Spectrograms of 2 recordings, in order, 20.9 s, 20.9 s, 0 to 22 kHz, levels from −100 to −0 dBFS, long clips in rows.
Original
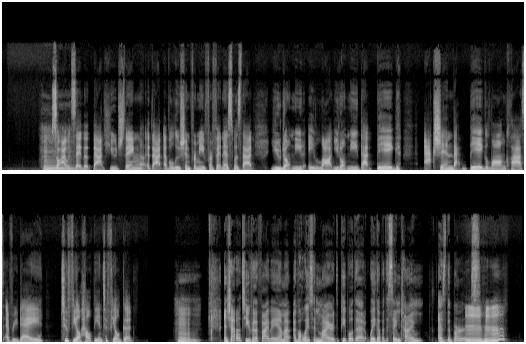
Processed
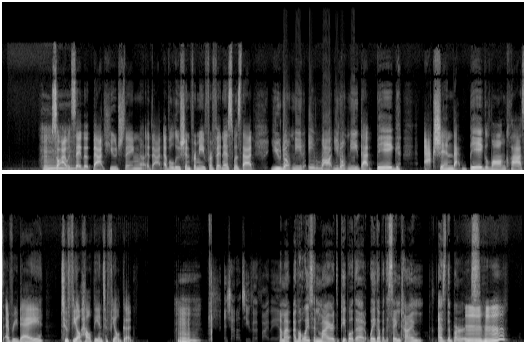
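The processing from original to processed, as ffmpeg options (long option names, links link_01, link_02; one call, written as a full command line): ffmpeg -i in.wav -filter_complex "[0:a]asettb=1/sr,asplit=3[link_01][link_02][link_03];[link_01]atrim=end=2.304[link_04];[link_02]atrim=start=2.3:end=3.17,asetpts=PTS-STARTPTS,afade=type=in:duration=0.004:curve=qsin,afade=type=out:start_time=0.866:duration=0.004:curve=qsin,acompressor=threshold=-33dB:ratio=6:attack=3.2:release=140:knee=1:detection=peak[link_05];[link_03]atrim=start=3.166[link_06];[link_04][link_05]acrossfade=duration=0.004:curve1=hsin:curve2=qsin[link_07];[link_07][link_06]acrossfade=duration=0.004:curve1=qsin:curve2=hsin,asettb=1/sr,asplit=3[link_08][link_09][link_10];[link_08]atrim=end=5.594[link_11];[link_09]atrim=start=5.59:end=7.06,asetpts=PTS-STARTPTS,afade=type=in:duration=0.004:curve=qsin,afade=type=out:start_time=1.466:duration=0.004:curve=qsin,aeval=exprs='if(lt(val(0),0),0.447*val(0),val(0))':channel_layout=same[link_12];[link_10]atrim=start=7.056[link_13];[link_11][link_12]acrossfade=duration=0.004:curve1=hsin:curve2=qsin[link_14];[link_14][link_13]acrossfade=duration=0.004:curve1=qsin:curve2=hsin,asplit=3[link_15][link_16][link_17];[link_15]afade=type=out:start_time=12.48:duration=0.02[link_18];[link_16]tremolo=f=26:d=0.71,afade=type=in:start_time=12.48:duration=0.02,afade=type=out:start_time=14.03:duration=0.02[link_19];[link_17]afade=type=in:start_time=14.03:duration=0.02[link_20];[link_18][link_19][link_20]amix=inputs=3:normalize=0,asettb=1/sr,asplit=3[link_21][link_22][link_23];[link_21]atrim=end=14.644[link_24];[link_22]atrim=start=14.64:end=16,asetpts=PTS-STARTPTS,afade=type=in:duration=0.004:curve=qsin,afade=type=out:start_time=1.356:duration=0.004:curve=qsin,bandpass=frequency=6200:width_type=q:width=8.5[link_25];[link_23]atrim=start=15.996[link_26];[link_24][link_25]acrossfade=duration=0.004:curve1=hsin:curve2=qsin[link_27];[link_27][link_26]acrossfade=duration=0.004:curve1=qsin:curve2=hsin" out.wav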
